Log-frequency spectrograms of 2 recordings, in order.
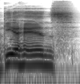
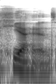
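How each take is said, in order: First: The first word begins with a G sound. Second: The first word begins with an H sound. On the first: The speaker calls it wrong. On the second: The speaker calls it right.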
